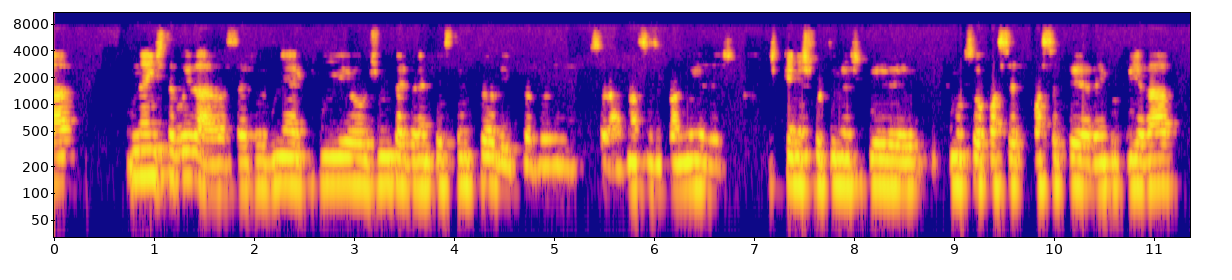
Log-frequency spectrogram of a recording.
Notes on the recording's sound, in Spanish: Entrevista Skype. Combinámos logo na altura uma entrevista Skype uma vez que ele está em Hong Kong.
